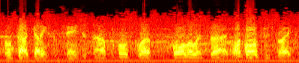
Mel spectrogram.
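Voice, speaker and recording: A man's voice: on the low side, animated, normal speed. A man calling baseball play-by-play live on a noisy, tinny 1970s radio broadcast. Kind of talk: live radio sports commentary. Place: ballpark broadcast booth.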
